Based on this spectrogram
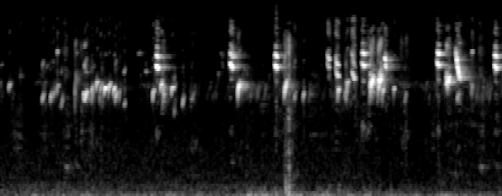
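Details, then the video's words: Goldfinch song for encouraging young goldfinches to sing, batbata and sastasa style: soft twitters building into louder fast runs of sharp, jangling high notes, with one sudden click. "تقنيات تحفيز طيور الحسون لتشجيع نجاحها في التغريد بتبتة وستستة"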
